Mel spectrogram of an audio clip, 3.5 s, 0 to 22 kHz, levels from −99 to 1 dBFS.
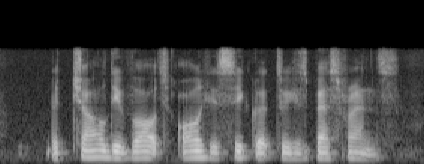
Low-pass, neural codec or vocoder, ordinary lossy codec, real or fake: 7.2 kHz; none; none; real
